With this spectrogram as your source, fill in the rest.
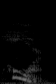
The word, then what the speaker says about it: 部屋: We put it together with he, and we get heya.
